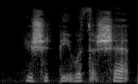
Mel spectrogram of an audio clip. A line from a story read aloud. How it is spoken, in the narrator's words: his voice came out as a barely audible whisper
